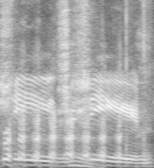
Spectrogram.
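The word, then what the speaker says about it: Shein: I'm sorry, but I want to know how to pronounce the company first, so that's why I'll never go to Shine.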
